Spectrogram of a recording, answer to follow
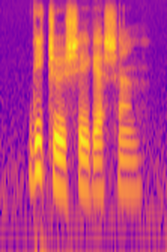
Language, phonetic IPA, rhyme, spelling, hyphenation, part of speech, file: Hungarian, [ˈdit͡ʃøːʃeːɡɛʃɛn], -ɛn, dicsőségesen, di‧cső‧sé‧ge‧sen, adverb / adjective, Hu-dicsőségesen.ogg
- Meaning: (adverb) gloriously; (adjective) superessive singular of dicsőséges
